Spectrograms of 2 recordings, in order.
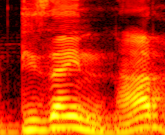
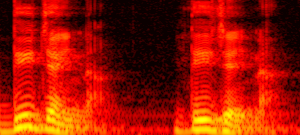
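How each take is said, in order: First: Said in the usual way. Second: ডিজাইনা ending in open "naa", no r; corrected pronunciation. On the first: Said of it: "ডিজাইনার হবে না". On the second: Shown as a demonstration. Teacher drilling designer with learners, r-less ডিজাইনা. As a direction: drop the final r of ডিজাইনা. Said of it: "কখনোই".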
